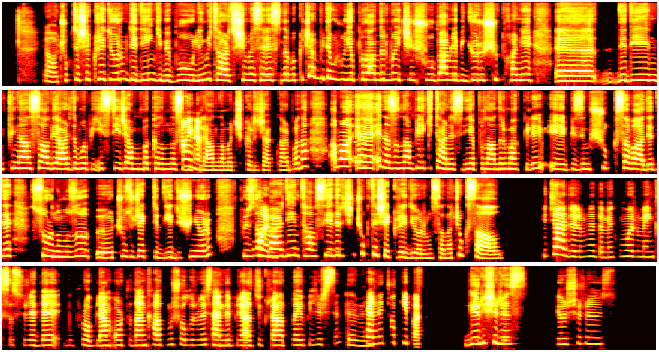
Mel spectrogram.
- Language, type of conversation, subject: Turkish, advice, Kredi kartı borcumu azaltamayıp suçluluk hissettiğimde bununla nasıl başa çıkabilirim?
- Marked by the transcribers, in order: tapping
